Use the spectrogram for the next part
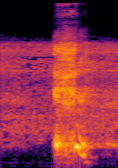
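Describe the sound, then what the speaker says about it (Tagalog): A single rough cough bursts out mid-clip, close and fairly loud, with a brief throaty tail and quiet room hum around it. "Pagpasensya nyo na kung ako'y inuubo."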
